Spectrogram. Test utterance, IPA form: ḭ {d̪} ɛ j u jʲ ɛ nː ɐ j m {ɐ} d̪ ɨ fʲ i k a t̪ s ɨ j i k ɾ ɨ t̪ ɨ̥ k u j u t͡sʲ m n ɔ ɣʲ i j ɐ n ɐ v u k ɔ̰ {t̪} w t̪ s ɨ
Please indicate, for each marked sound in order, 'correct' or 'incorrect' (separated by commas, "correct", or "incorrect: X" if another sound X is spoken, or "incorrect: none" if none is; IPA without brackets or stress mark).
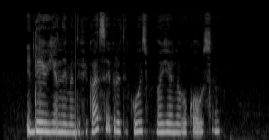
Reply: correct, correct, incorrect: none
